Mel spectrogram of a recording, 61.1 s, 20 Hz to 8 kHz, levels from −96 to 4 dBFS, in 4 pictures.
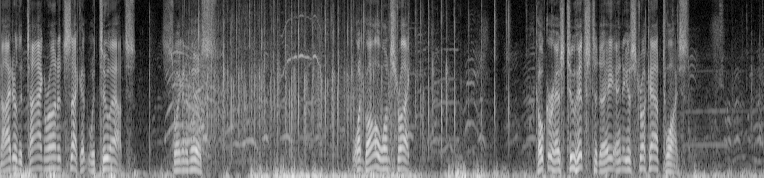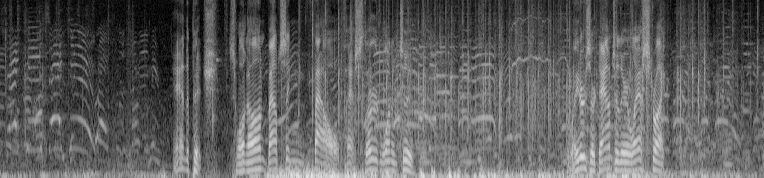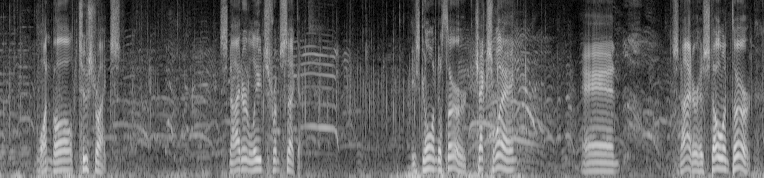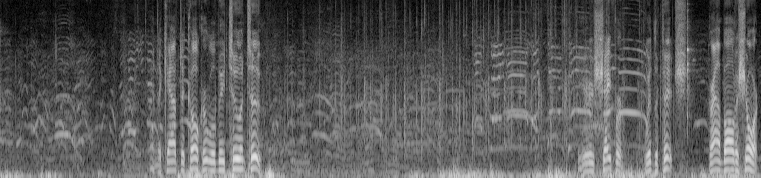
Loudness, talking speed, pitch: -19 LUFS, 85 wpm, 130 Hz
